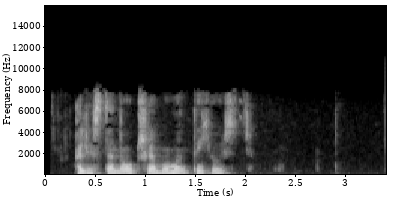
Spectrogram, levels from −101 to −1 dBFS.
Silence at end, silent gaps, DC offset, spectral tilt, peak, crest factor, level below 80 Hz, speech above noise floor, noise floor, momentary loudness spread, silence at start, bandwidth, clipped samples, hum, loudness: 1.4 s; none; under 0.1%; -4.5 dB/octave; -4 dBFS; 22 dB; -64 dBFS; 49 dB; -72 dBFS; 9 LU; 0.3 s; 8.4 kHz; under 0.1%; none; -23 LUFS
